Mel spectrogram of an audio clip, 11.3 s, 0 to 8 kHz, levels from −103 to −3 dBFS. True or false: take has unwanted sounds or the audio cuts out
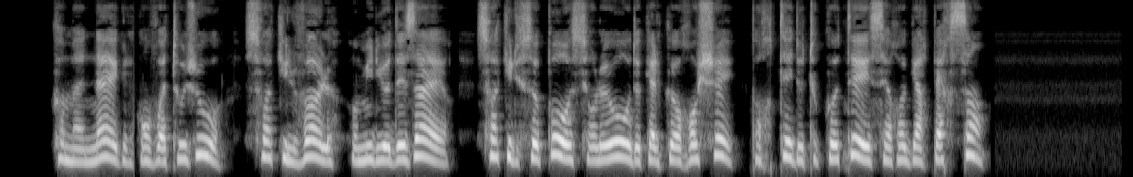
false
